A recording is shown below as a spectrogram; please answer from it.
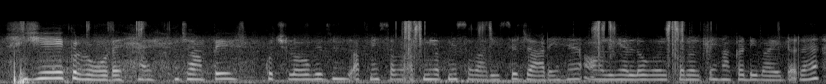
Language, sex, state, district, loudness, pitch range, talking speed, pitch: Hindi, female, Uttar Pradesh, Muzaffarnagar, -25 LUFS, 220-240 Hz, 195 wpm, 225 Hz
